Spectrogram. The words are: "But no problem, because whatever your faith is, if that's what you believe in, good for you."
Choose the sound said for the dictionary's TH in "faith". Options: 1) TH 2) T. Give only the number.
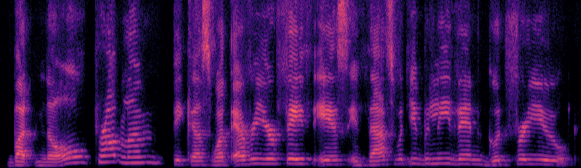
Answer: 1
